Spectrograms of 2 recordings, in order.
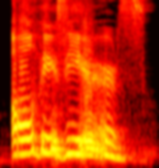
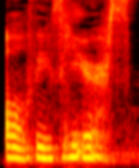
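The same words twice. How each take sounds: First: Slow loud anguished cry; anguished outburst. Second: Slow despair. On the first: Louder slow repeat. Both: Acted.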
